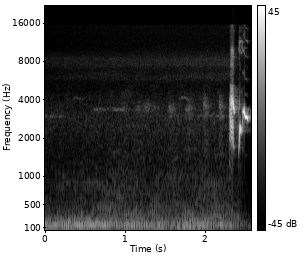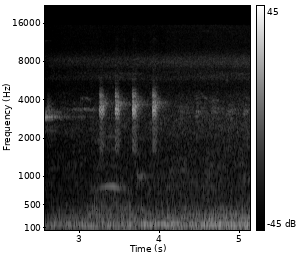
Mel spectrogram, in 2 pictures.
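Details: One loud, abrupt, falling call from a sooty-headed bulbul calling a rival, followed by a soft series of short chips, with a steady low rumble throughout.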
